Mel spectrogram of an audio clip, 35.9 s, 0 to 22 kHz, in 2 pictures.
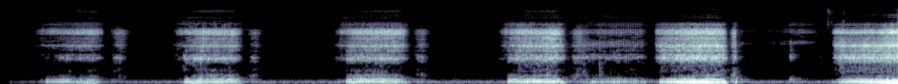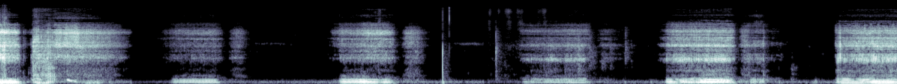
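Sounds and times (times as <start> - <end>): heavy snoring: 16.8 - 20.4, 34.7 - 35.9.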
